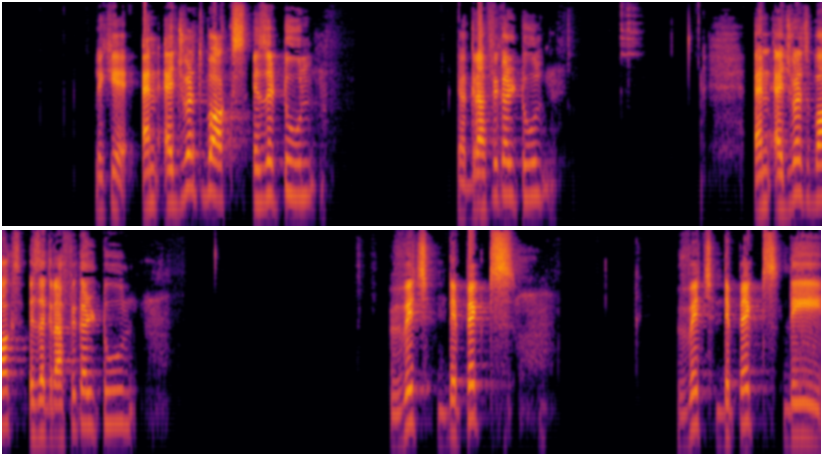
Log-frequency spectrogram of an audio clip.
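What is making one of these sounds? A man speaks calmly and clearly into a headset microphone, in short phrases with pauses.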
